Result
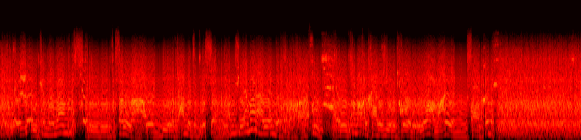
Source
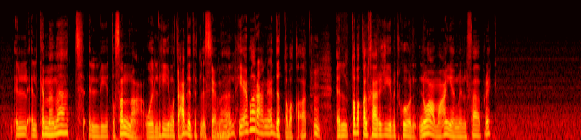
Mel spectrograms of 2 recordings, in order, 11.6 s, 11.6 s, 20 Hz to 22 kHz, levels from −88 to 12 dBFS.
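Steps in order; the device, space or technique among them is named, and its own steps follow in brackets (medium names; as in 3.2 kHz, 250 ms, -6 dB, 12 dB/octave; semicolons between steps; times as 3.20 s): spectral noise reduction 29 dB; dynamic bell 1.2 kHz, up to +5 dB, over -35 dBFS, Q 0.94; home computer beeper (one-bit comparator; cabinet simulation 500–5000 Hz, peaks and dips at 570 Hz -9 dB, 1.1 kHz +7 dB, 2.5 kHz +3 dB); trim -8.5 dB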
